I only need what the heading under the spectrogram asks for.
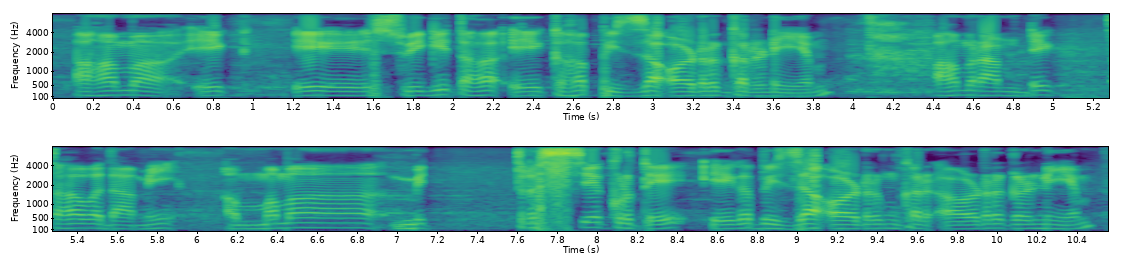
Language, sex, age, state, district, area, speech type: Sanskrit, male, 18-30, Madhya Pradesh, Chhindwara, urban, spontaneous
